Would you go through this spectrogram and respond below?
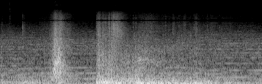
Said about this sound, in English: Let's move up 1 spot and throw a frag grenade.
